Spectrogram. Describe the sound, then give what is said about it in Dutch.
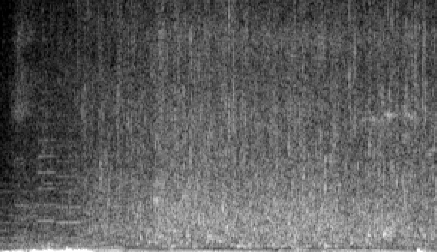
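A stream of water flows steadily with a broad, continuous rushing and trickling texture, with a few low thumps near the start and a brief knock near the end. “Verdomme water gevonden.”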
